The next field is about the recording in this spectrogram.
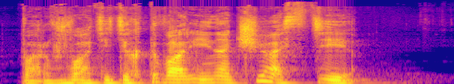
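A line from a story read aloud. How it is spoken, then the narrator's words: Growl. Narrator (Russian): Рыкнул Марат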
